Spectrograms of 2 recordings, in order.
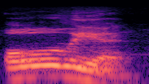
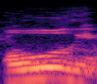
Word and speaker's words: Olean: Perfect. You actually said it right. Everyone say Olean. Olean. Everyone out loud so you remember. Ready? Olean. Olean. Okay, it's not Olean.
